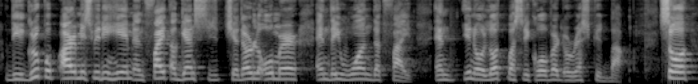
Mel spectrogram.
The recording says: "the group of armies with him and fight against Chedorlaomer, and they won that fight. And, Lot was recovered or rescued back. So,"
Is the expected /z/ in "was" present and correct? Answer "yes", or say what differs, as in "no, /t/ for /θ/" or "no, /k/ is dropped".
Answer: no, /s/ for /z/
